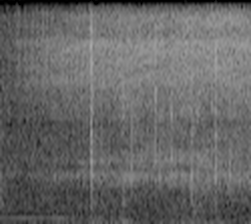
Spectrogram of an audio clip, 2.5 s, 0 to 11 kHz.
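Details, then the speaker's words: Bachmann BNSF GP40-2 model locomotive, running with the body shell removed after loosening a truck: only a soft, even hiss with light clicks and no creaking, which returns with the body on; quiet smooth running. "She's quiet as a mouse."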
